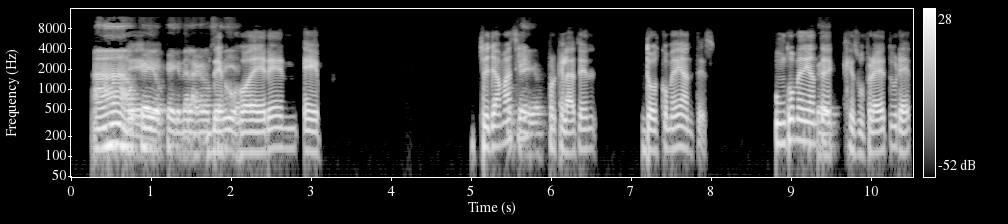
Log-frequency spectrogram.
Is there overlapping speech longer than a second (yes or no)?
yes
